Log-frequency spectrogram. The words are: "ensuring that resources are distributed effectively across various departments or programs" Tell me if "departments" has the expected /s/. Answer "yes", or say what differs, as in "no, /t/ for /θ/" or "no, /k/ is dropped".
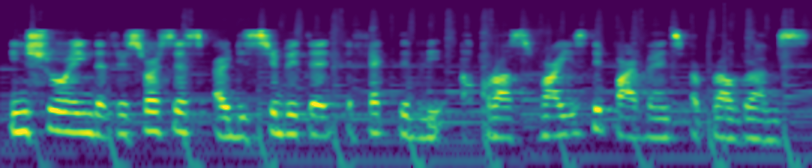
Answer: yes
